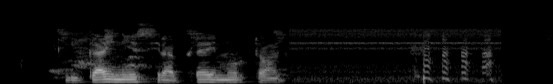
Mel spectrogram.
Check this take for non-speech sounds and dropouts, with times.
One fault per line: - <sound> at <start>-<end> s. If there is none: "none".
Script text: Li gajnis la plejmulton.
- laugh at 4.1-5.0 s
